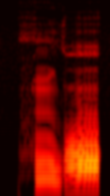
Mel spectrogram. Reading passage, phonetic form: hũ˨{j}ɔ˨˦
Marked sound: incorrect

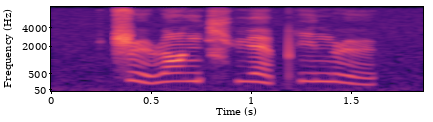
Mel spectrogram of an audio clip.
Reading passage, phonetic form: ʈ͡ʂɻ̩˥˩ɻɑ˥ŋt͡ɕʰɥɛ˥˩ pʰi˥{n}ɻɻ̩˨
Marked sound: correct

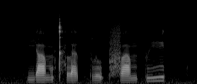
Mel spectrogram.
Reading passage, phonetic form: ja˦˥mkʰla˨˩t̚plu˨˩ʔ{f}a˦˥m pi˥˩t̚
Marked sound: correct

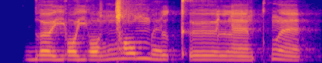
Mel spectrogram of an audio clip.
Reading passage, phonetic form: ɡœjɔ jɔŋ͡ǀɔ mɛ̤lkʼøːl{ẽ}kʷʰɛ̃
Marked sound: incorrect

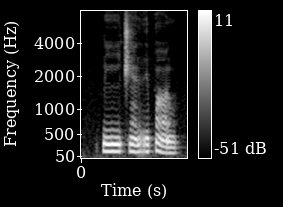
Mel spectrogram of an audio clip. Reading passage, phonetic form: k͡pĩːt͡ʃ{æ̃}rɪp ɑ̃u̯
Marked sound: correct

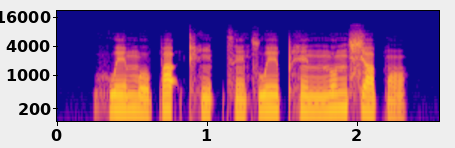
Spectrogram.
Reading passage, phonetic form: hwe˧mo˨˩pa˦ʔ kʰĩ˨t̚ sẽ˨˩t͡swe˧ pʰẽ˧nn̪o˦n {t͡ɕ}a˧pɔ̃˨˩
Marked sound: incorrect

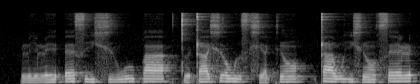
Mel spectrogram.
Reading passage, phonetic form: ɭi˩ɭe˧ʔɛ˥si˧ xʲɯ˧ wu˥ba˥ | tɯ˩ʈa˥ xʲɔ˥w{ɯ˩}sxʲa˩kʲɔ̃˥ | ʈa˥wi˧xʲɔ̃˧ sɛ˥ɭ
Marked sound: correct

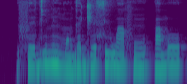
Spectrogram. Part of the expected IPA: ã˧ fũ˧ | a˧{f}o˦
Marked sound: incorrect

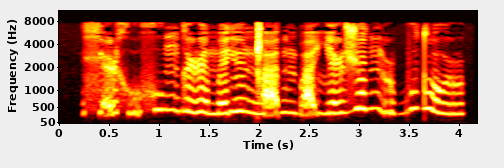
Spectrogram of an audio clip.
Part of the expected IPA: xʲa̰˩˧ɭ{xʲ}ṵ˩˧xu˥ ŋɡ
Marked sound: incorrect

